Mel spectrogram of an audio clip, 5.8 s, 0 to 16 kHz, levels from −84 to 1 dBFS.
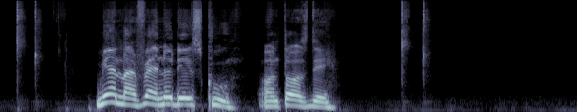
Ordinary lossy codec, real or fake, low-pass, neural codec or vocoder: Opus, 16 kbps; fake; 14.4 kHz; codec, 44.1 kHz, 7.8 kbps, Pupu-Codec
